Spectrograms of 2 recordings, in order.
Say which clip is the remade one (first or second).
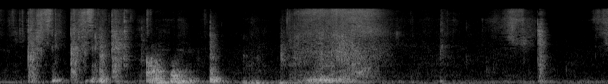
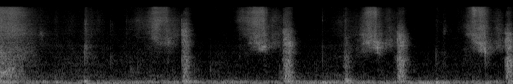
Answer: second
